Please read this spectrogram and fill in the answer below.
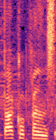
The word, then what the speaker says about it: Parc des Princes: Parc des Princes, en el Parque de los Príncipes, ¿sí? – Muy bien lo pronunció.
